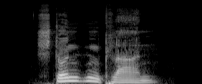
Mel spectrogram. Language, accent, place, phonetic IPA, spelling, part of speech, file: German, Germany, Berlin, [ˈʃtʊndn̩ˌplaːn], Stundenplan, noun, De-Stundenplan.ogg
- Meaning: timetable, schedule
